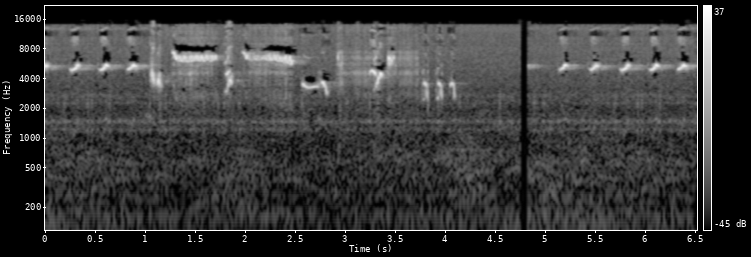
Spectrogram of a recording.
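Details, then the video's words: A Bluethroat sings high, sharp repeated notes, several each second, then varied phrases of whistles, buzzy trills and dropping tones, before returning to the clipped repeated notes. "bluethroat singing"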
